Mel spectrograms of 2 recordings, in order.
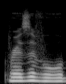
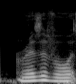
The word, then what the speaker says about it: reservoir: I believe that it's reservoir because the people that live here call it reservoir.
